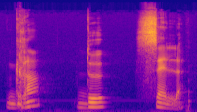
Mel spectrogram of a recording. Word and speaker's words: grain de sel: Es como si pronunciarías grain con una D al final.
